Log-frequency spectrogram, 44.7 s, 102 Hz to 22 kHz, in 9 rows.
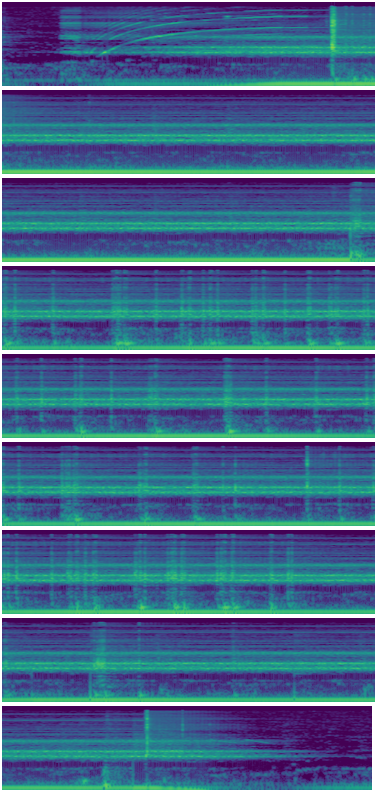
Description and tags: ExcelStor Ganymede - 7200rpm - FDB
An ExcelStor hard drive manufactured in 2004 close up; spin up, writing, spin down.This drive has 1 platter.
(ExcelStor J680)
disk, drive, excelstor, hard, hdd, machine, motor, rattle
